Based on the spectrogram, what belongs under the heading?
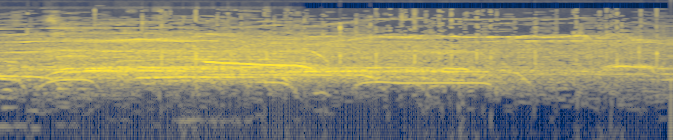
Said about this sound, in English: excited to hear you applaud a new song.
